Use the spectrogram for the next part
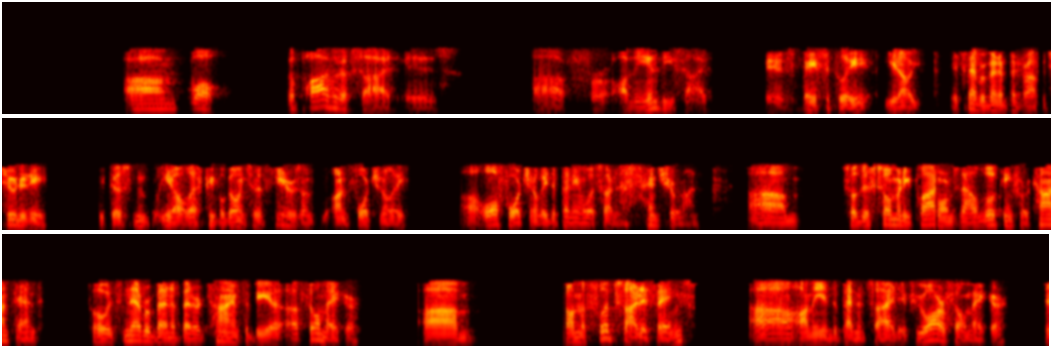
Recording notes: On the phone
